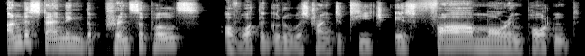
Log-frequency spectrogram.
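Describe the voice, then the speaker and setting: A man's voice: medium pitch, a little slow. Earnest man giving a spiritual talk. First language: English. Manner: emphatic, asks rhetorical questions. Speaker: spiritual speaker.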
